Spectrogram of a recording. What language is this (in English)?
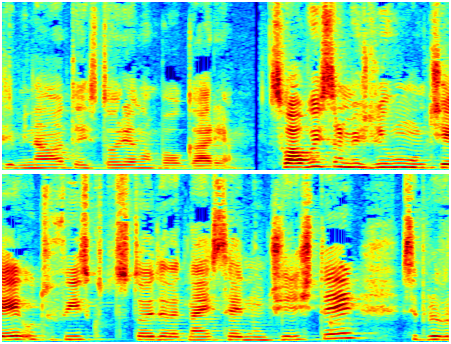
Bulgarian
